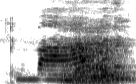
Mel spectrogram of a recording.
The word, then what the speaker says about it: Vav: Vav, Vav. V is is in vine. and it says consonantal vowel because there are times when it doesn't even sound like a V.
